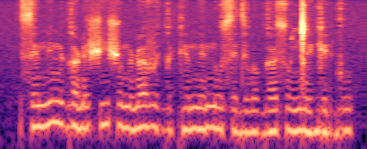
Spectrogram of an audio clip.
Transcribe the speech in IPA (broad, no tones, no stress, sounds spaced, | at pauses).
s ɪ n̪ i n ʏ ɡ œ ɳ ɪ ʃ i ʃ ʊ n̪ ʏ ɳ œ v ɪ ɡ œ kʲ ʊ n̪ ɪ n u s ɪ d ɪ l o ɡ œ s u ŋ͡ǀ ɪ ɡʲ œ ɾʲ ʊ ɡ u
